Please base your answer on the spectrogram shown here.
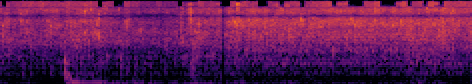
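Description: Ingredients frying in ghee for paneer butter masala, a steady close crackling sizzle with a couple of soft stirring knocks.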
